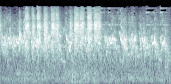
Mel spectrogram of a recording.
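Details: A group of aviary budgerigars chirping and warbling nonstop, with quick, high, slightly grating notes tumbling over one another at a steady, lively pace.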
